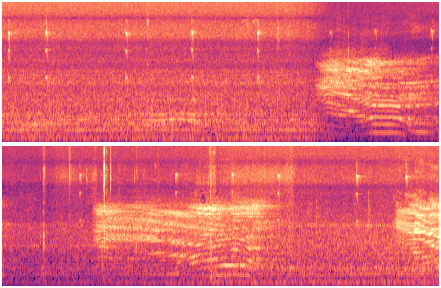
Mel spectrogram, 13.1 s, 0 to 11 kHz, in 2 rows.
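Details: Red deer stags give long, deep, rasping roars during the rut in early September 2014, in Rennsteig forest, Thuringia, Germany, each lasting a few seconds.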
